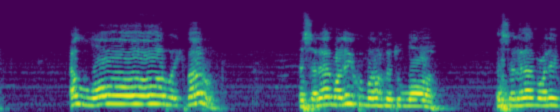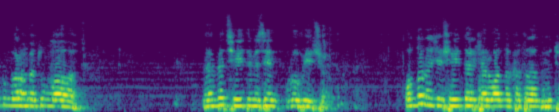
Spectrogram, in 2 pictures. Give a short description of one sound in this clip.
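A man chants a prayer in long, drawn-out phrases through a loudspeaker, with pauses between them, outdoors.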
